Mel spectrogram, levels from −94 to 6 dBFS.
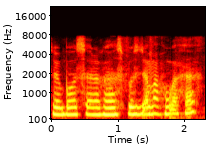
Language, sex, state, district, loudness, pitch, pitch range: Hindi, female, Jharkhand, Palamu, -12 LUFS, 245 Hz, 240-255 Hz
